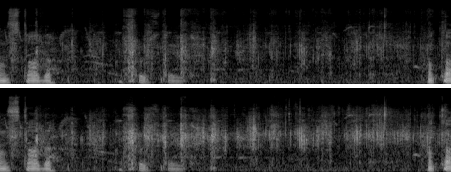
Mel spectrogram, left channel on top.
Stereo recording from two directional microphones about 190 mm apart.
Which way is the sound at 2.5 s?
50° left (ahead or behind).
